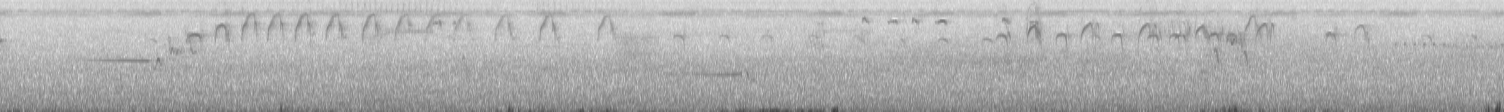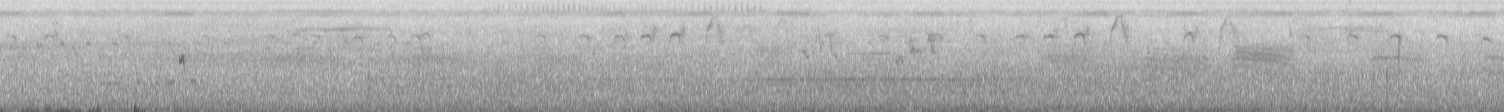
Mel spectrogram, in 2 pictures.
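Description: Birds calling in several quick series of high chirps over a steady outdoor hiss, with a few low thumps and rumbles on the microphone.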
